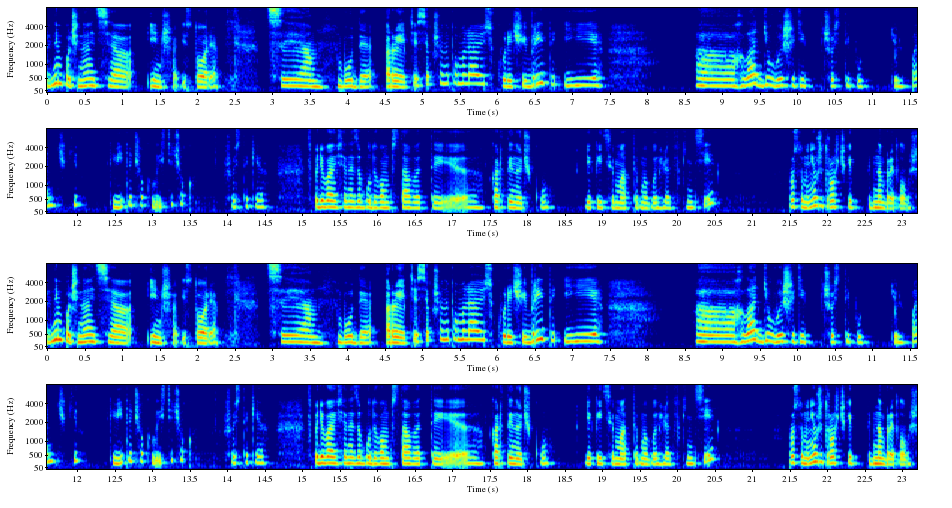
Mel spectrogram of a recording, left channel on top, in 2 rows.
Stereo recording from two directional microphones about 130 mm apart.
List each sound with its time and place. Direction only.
0.0 s speech: 30° right (ahead or behind)
13.2 s speech: 15° right (ahead or behind)
13.9 s speech: 40° right (ahead or behind)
